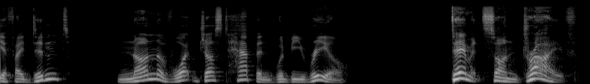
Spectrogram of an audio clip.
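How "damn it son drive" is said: loud, forceful shouted order. A narrator's reading. Old man urging the driver to flee, shouting. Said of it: "Garland shouted".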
